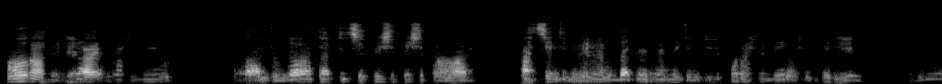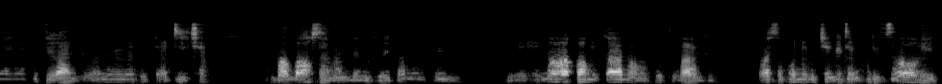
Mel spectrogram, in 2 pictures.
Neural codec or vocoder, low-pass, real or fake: codec, 44.1 kHz, 1.7 kbps, Pupu-Codec; 7.2 kHz; fake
